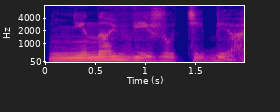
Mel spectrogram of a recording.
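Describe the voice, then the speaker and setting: A man's voice: medium pitch, lively intonation, slow pace, darkish tone, no room sound, clean studio sound. A man reading the part of a proud young male demon who speaks in a growling, furious voice.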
